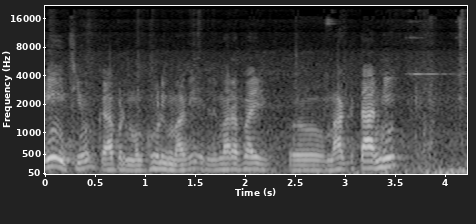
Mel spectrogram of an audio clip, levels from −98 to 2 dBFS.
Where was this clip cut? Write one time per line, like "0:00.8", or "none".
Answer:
none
